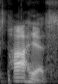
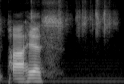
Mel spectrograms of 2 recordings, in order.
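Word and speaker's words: Pages: So, it is pahes. Is that what you're saying? It is pahes. The G is kind of like a soft G. Pahis.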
